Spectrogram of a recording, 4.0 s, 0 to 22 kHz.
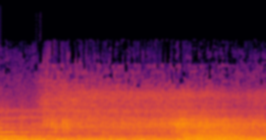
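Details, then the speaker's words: Chevy Colorado/GMC Canyon 2.8L Duramax LWN after a fuel filter replacement, ignition cycled to prime: a steady electric fuel pump hum shifts and turns rough as trapped air purges. Fuel pump priming. "Hear the fuel pump running right now. It'll run for about 30 seconds and you'll turn the ignition switch off and then turn it back on."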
